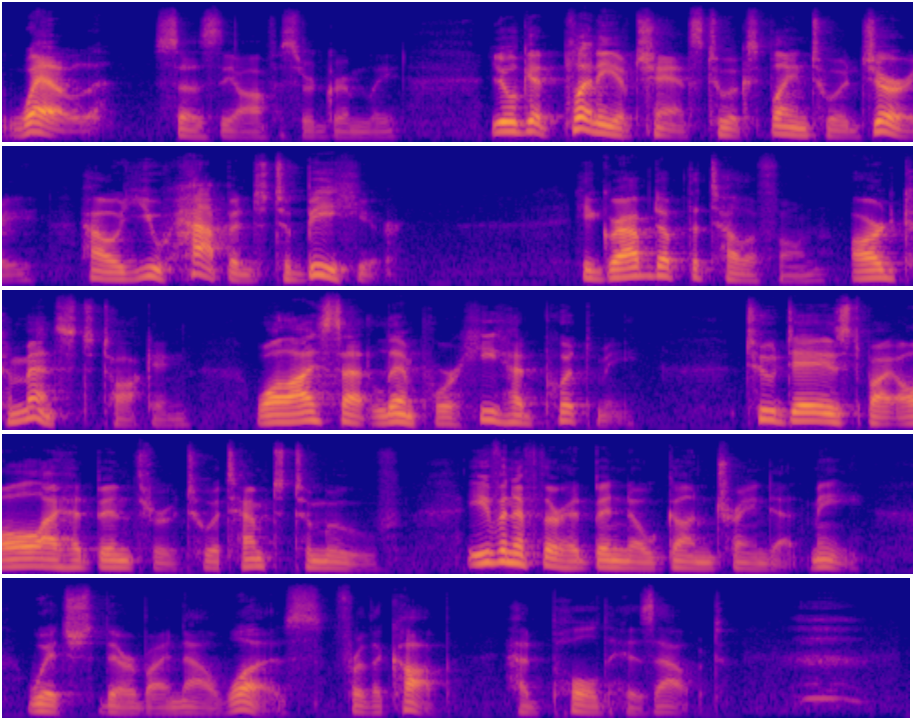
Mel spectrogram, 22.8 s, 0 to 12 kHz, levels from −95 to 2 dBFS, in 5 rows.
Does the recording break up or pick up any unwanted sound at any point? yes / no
yes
